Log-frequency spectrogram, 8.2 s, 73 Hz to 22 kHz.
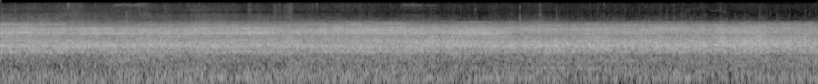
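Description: Jet engines of a taxiing Boeing 747 running at low taxi power: a steady rushing noise with a faint high whine.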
